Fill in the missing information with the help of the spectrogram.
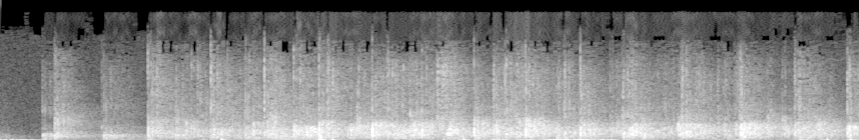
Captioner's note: applause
